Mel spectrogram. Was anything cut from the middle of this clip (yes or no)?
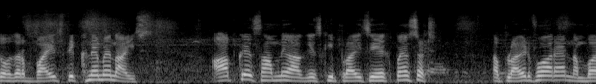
no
